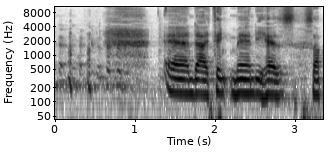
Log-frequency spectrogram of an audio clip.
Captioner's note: laughs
